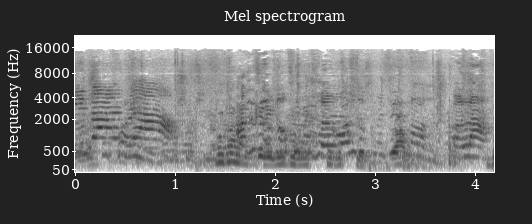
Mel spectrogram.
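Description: Voices: a child's high-pitched voice in the first second, then mixed child and adult talking with no clear words.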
